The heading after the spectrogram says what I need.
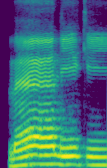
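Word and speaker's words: مَالِكِ: Maliki, ya ini kafnya jangan sampai ke tasdid. Maliki ya. Maliki yau. Nggak sadar ternyata ditasdid kafnya.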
